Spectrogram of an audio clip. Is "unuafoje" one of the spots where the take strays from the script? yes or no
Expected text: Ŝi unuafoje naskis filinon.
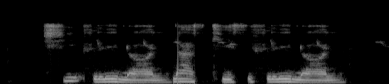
yes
